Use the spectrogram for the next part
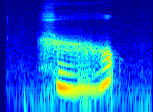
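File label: "hao", Chinese; 好; 良い; HSK Level One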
